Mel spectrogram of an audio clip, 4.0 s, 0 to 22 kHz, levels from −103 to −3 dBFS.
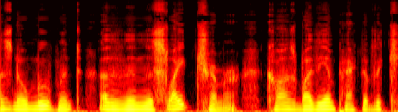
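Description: Throughout the speech, imaging from linear upsampling shows: the 11 kHz material was raised to 48 kHz by straight-line interpolation, leaving a dulled top and a faint mirrored band between roughly 5.5 and 11 kHz, about 30 dB down, heard as metallic shimmer on sibilants and visible on a spectrogram as a reflected copy.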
